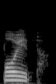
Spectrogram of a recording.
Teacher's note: Ahora tengo que identificar qué tipo de vocales son. O es abierta, E es abierta.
